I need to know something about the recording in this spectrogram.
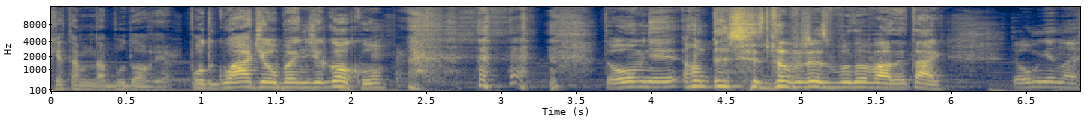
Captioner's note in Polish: śmiech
